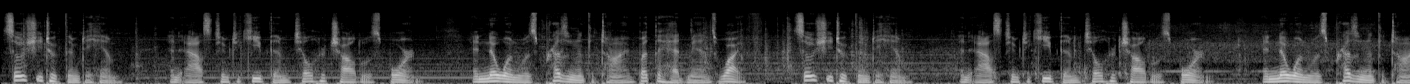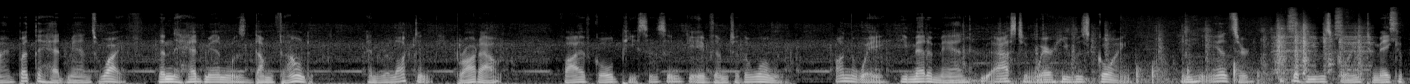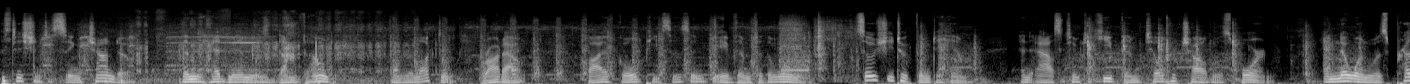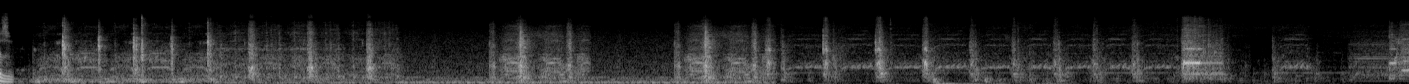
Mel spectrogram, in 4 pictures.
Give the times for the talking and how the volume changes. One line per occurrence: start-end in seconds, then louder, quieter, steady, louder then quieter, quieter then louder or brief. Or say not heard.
0.1-42.5 steady.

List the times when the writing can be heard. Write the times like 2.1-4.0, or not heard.
24.5-32.6.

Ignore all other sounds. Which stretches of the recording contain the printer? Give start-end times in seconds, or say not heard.
0.0-56.3.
